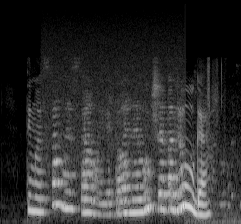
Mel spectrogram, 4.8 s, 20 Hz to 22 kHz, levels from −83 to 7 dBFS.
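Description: From 0.81 s to 3.7 s the speech turns roomy and hollow at once, drops by roughly 5 dB, loses bass, and picks up background noise about 30 dB below the voice. This is a switch to a distant microphone, most likely because the close mic's signal was lost and a farther one took over. Unlike a plain gain dip or added reverb, the tone, room sound and noise floor all change together, and snap back abruptly at 3.7 s.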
